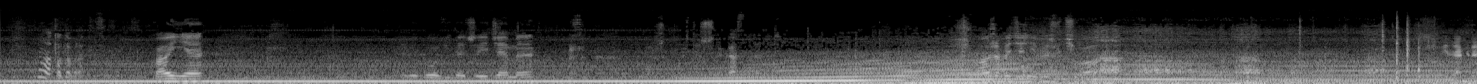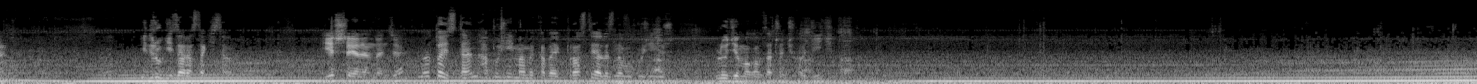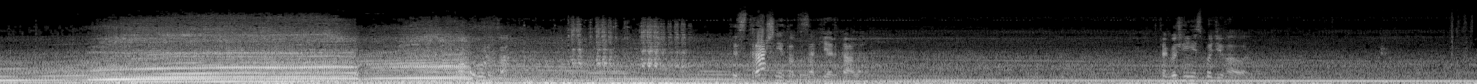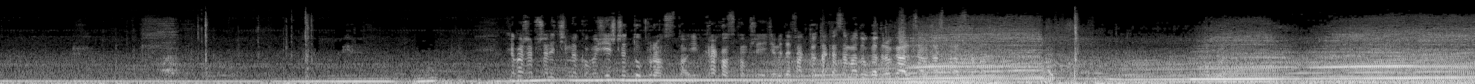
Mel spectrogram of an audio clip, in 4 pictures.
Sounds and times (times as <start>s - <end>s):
Speech: 1.6s - 2.1s, 4.0s - 5.4s, 9.7s - 11.3s, 14.2s - 14.9s, 16.2s - 17.1s, 18.0s - 23.3s, 36.9s - 38.2s, 41.2s - 42.0s, 49.4s - 54.0s.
